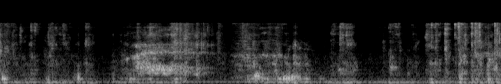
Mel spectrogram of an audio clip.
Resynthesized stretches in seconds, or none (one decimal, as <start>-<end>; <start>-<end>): 0.0-1.8; 2.6-5.0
